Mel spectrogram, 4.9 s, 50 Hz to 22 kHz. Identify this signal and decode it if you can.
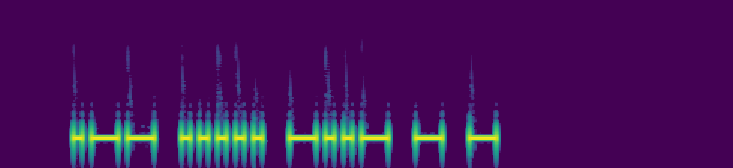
Morse code, heard as a keyed tone, about 20 wpm, 700 Hz. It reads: W5XTT
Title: USA Call Signs - 5 Characters - 20wpm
